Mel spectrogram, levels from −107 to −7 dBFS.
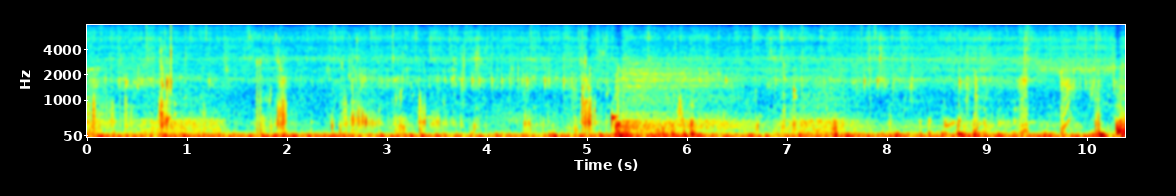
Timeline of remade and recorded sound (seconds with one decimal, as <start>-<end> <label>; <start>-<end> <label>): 0.0-1.7 remade; 1.7-3.7 recorded; 3.7-5.4 remade; 5.4-7.4 recorded; 7.4-8.5 remade; 8.5-9.4 recorded; 9.4-10.4 remade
